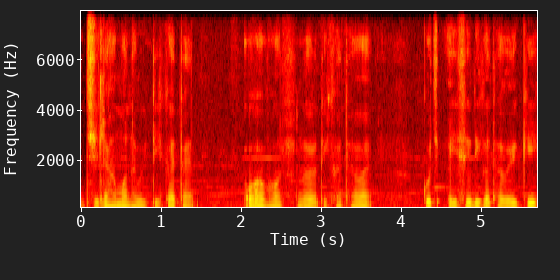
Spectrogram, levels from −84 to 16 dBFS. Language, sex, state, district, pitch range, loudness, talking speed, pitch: Chhattisgarhi, male, Chhattisgarh, Sukma, 100-120 Hz, -21 LUFS, 115 wpm, 105 Hz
